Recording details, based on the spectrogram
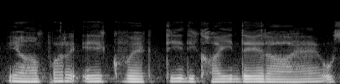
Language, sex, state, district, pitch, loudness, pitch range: Hindi, male, Uttar Pradesh, Shamli, 130 Hz, -17 LUFS, 130-135 Hz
